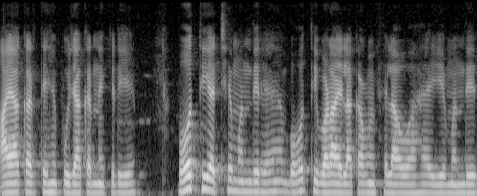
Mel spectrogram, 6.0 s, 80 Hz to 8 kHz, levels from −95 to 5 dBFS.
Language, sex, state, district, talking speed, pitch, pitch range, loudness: Hindi, male, Chhattisgarh, Kabirdham, 220 wpm, 135 Hz, 130-150 Hz, -17 LUFS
